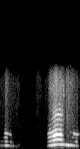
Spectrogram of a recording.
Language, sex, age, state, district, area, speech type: Bengali, female, 60+, West Bengal, Uttar Dinajpur, urban, conversation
